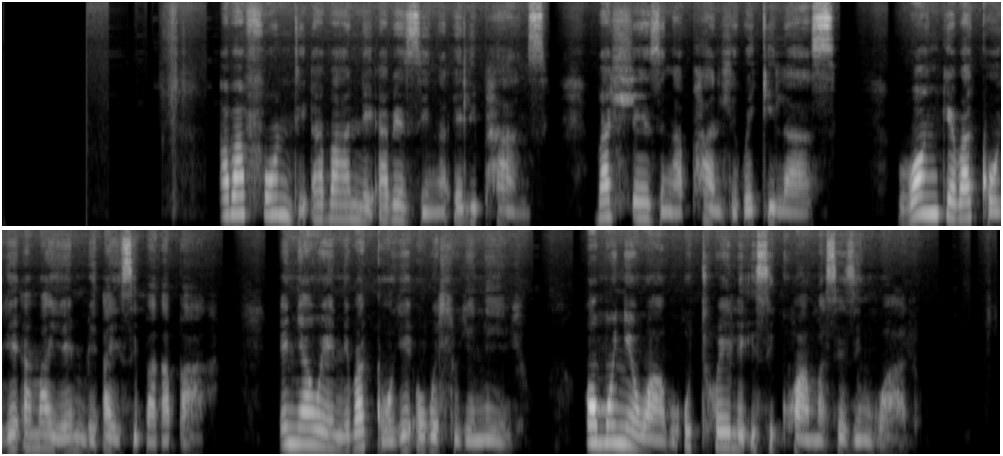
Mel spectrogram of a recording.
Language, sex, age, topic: North Ndebele, female, 36-49, education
